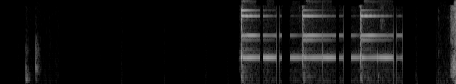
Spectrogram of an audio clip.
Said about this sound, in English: Okay, the bell's gonna ring.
